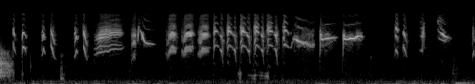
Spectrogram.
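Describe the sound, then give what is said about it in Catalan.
A common linnet sings, delivering quick bursts of high twittering chirps and short trills in an irregular stream, fairly faint and alone. “És un passadell.”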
